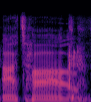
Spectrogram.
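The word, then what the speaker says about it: Attal: be repentant francophobia atal the two A's are pronounced ah like a atal so Gabriel atal Jim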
